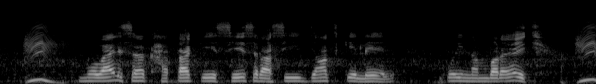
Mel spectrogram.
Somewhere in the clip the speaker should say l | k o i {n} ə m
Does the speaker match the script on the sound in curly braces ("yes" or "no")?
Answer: yes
